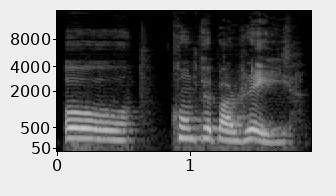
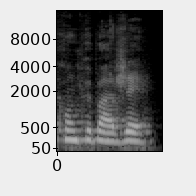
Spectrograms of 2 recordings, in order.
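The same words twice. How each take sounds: First: Rei ending in a drawn ay diphthong; learner's error, rei sliding from e to i; mistaken gliding ending. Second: Je with one clean e, no glide; crisp pure ending. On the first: Retold or imitated. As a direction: glide the final vowel of rei. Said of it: "So they'll say". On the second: Shown as a demonstration. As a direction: end on a steady pure vowel in je. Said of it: "instead of".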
